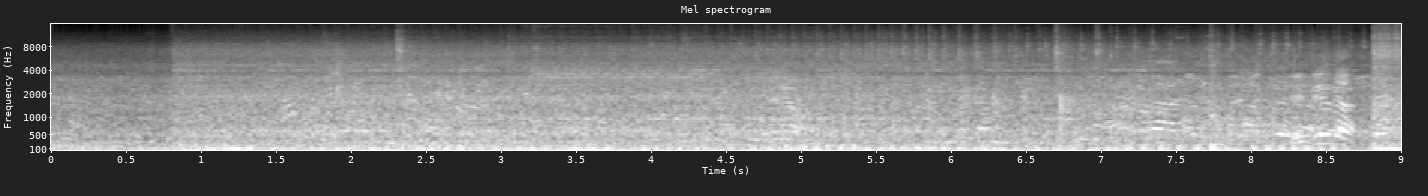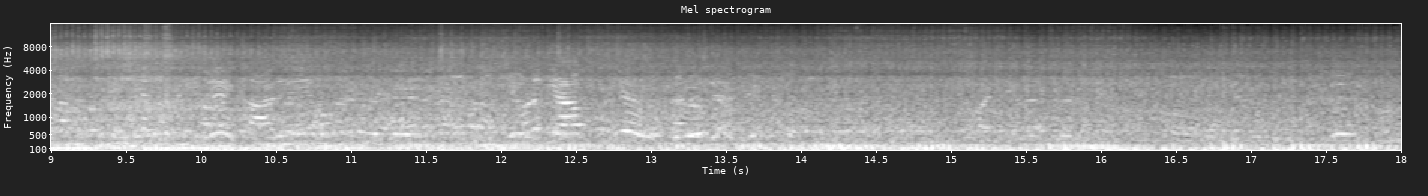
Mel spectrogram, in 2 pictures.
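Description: Several motorcycle engines idling together at a start line, a steady low rumble, with people talking over it.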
